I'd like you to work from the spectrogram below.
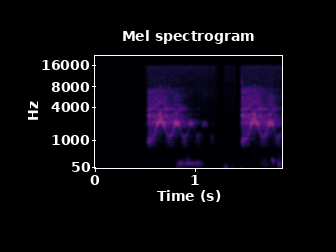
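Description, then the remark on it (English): A timer going off: a bright, warbling electronic tone that bends up and down, sounding twice in quick succession with a brief gap between, fairly loud with no talking. “I did not see the timer on that at all.”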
